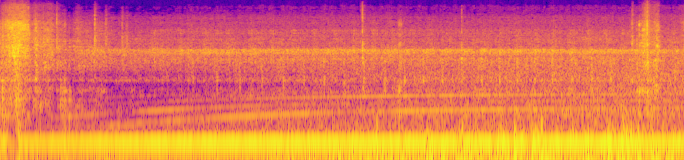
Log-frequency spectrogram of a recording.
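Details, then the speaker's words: Older garage paint box fan, motor oiled heavily over time, starting: strong hum with tone slowly climbing over several seconds as blade drags up to speed; takes forever to start, cause not confirmed. "like I say it takes forever to start but it's my garage you know paint fan"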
